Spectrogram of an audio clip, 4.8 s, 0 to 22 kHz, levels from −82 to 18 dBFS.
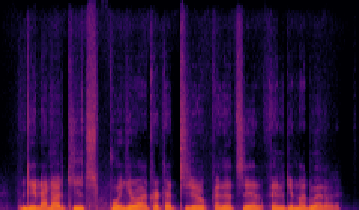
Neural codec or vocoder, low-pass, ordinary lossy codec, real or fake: codec, 44.1 kHz, 2.6 kbps, DAC; none; none; fake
